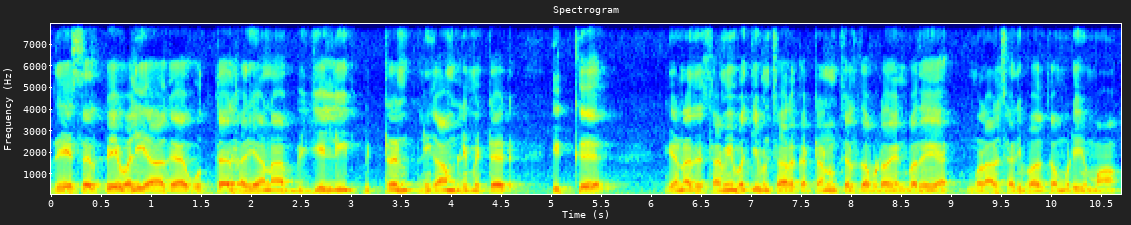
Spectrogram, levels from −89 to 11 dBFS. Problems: constant background noise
